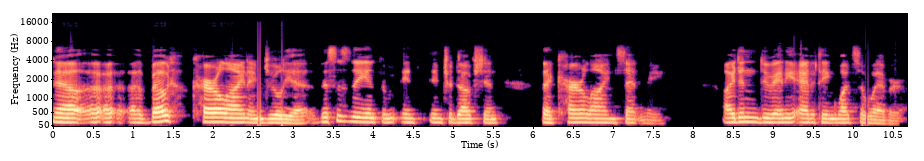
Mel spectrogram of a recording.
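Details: Stuttering in an adult man, self-diagnosed, who had severe stuttering when he began speech therapy at about age 21.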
